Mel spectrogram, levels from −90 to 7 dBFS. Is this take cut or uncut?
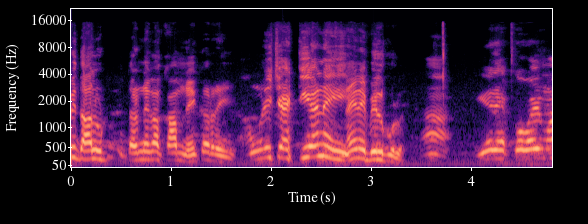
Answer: uncut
